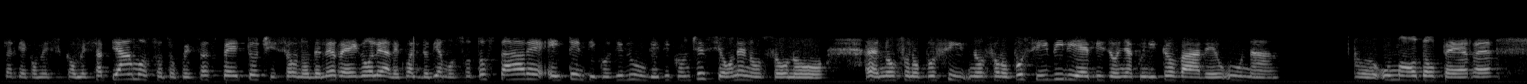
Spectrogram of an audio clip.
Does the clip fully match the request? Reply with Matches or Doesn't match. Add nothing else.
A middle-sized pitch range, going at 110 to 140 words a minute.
Doesn't match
